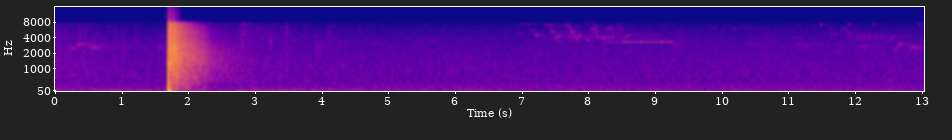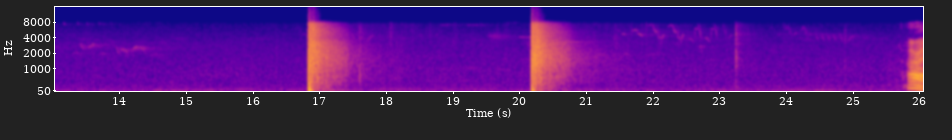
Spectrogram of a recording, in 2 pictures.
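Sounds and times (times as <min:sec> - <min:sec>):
faint birdsong: 0:00.0 - 0:01.7, 0:02.7 - 0:26.0
rifle shots with echo: 0:01.7 - 0:02.4, 0:16.8 - 0:17.6, 0:20.2 - 0:21.0.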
